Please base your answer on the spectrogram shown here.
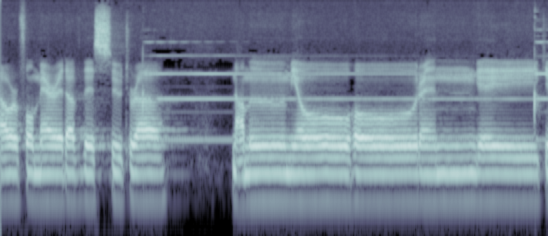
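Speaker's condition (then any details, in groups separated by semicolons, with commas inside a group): No condition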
